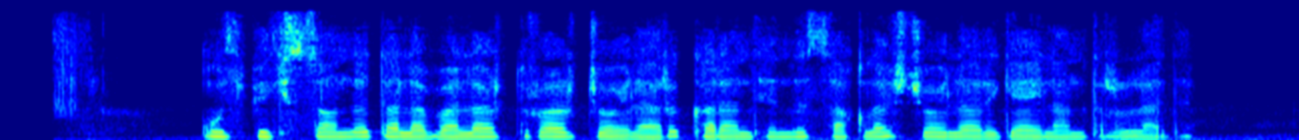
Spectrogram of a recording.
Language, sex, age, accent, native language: Uzbek, female, under 19, Qashqadaryo, Uzbek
